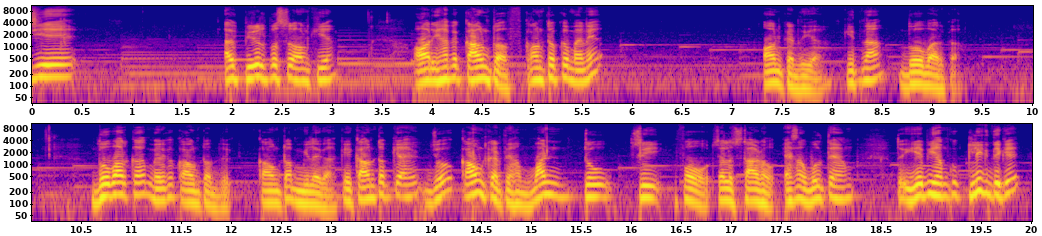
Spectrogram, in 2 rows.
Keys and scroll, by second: 0.3 ctrl+z.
